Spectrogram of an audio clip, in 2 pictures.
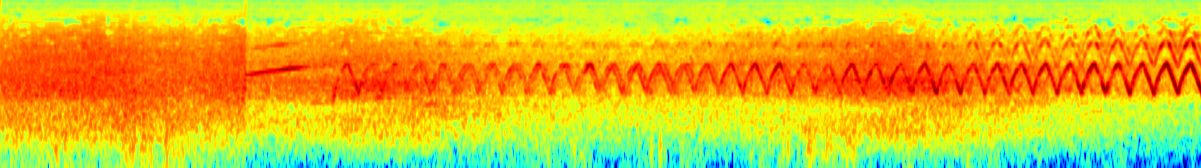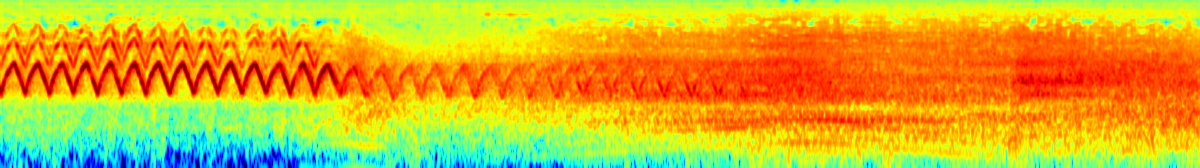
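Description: Emergency vehicle siren: a rising glide a few seconds in, then a fast yelp sweeping up and down about three or four times a second. It is loudest around the middle and cuts off suddenly about two-thirds of the way through, over passing road traffic.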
